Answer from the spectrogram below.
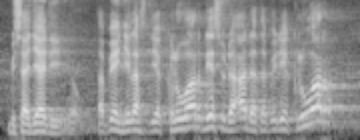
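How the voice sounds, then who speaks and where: A male Islamic preacher with an Indonesian accent giving a religious lecture, slowly reciting Arabic hadith, then explaining them with rising emphasis and frequent checking fillers. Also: on the high side, animated. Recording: echoey hall with faint ambience.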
